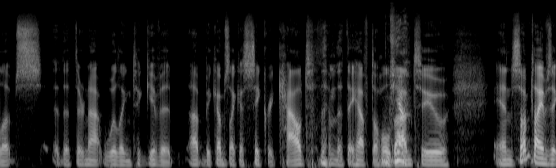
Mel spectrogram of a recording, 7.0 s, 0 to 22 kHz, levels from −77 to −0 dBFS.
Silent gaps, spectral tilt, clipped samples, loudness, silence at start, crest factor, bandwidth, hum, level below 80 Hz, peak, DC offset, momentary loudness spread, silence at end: none; -4 dB/octave; under 0.1%; -28 LUFS; 0 s; 26 dB; 19 kHz; none; -58 dBFS; -2 dBFS; under 0.1%; 14 LU; 0 s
